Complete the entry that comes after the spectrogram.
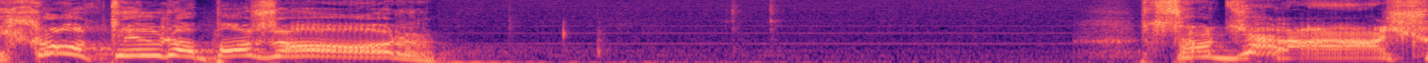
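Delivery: a sudden high yell of warning; alarmed shout. Acted. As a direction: cry out to stop her in time. Near miss, warning his wife.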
